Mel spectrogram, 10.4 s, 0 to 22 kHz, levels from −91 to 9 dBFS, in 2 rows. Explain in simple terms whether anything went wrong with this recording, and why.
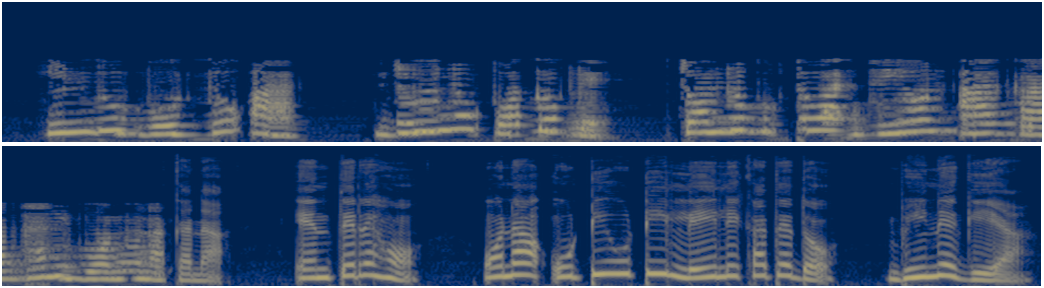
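For the first 6 seconds the speech sounds dull and muffled, with nothing above about 4.1 kHz, plus a grainy, smeared quality. At 6.0 s it suddenly turns clear and crisp. This is an adaptive stream starting at a low bitrate: the player began on a cheap, heavily squeezed version to start fast, then switched up once it trusted the connection. Unlike a dropout or glitch, the switch happens with no gap or silence.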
